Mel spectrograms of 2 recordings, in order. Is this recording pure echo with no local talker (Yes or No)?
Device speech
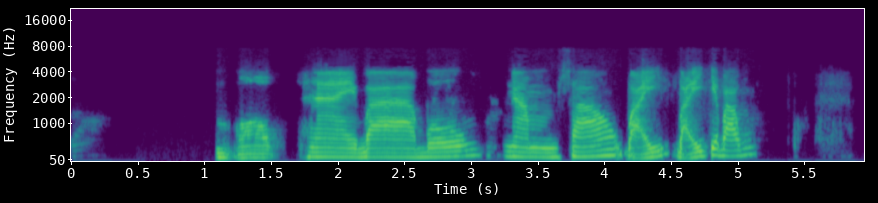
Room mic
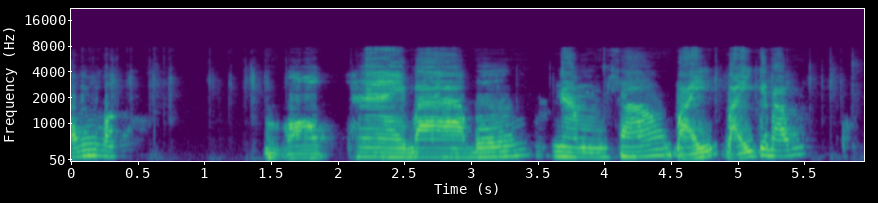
Yes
